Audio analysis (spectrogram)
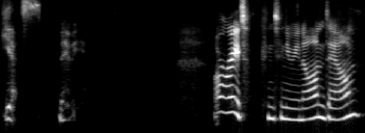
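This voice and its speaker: A woman's voice: a little high, animated, drawn-out words. A woman from the US Northwest hosting a casual livestream, reading viewer comments aloud and answering them in a chatty way with frequent restarts. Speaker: livestream host.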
